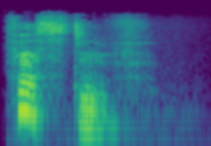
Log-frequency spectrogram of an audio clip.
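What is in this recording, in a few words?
"festive", British English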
